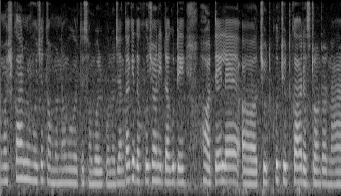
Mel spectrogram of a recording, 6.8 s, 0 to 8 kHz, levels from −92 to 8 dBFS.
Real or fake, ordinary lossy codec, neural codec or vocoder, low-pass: real; none; none; none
